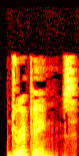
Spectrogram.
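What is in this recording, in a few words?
"drippings", British English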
